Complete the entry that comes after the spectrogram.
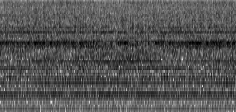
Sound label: engine idle reverse, tank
